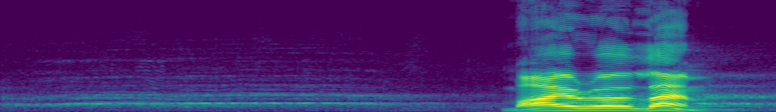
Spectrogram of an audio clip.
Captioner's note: audience cheering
